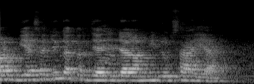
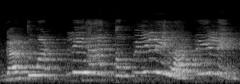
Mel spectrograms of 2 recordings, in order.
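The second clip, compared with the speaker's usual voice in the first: shopkeeper urging; 10 semitones higher than usual. Retold or imitated. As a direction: play the pushy seller egging the kids on. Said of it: "yang jualan tuh bilang begini".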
